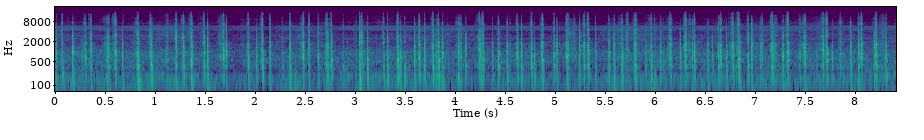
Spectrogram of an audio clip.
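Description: A small, closed, yellow Lipton cardboard tea box of 20 tea bags, hollow and likely full, is held up in both hands in front of the face and tapped rapidly with the fingertips and nails. It makes a steady stream of short, dry, hollow clicks and taps with little low end. The taps have a mid-range body and a crisp, bright edge, and each one dies away almost at once.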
